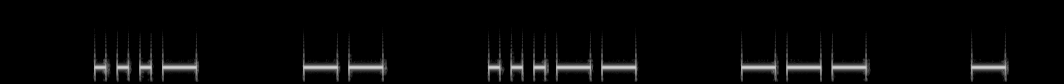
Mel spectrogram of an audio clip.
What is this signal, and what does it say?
Morse code, heard as a keyed tone, about 10 wpm, spaced as for 6 wpm, 800 Hz. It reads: VM3OT
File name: LEZIONI / 5 LBVC / 5 LBV ws 10wpm 3645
